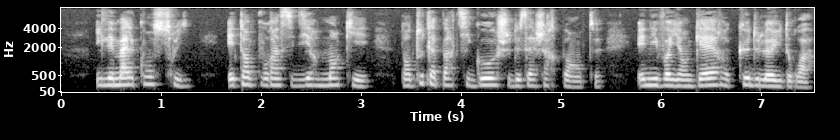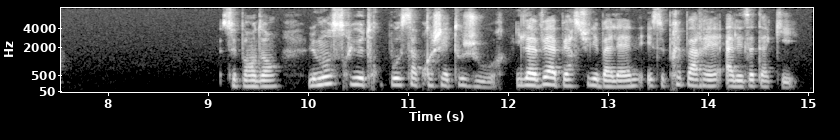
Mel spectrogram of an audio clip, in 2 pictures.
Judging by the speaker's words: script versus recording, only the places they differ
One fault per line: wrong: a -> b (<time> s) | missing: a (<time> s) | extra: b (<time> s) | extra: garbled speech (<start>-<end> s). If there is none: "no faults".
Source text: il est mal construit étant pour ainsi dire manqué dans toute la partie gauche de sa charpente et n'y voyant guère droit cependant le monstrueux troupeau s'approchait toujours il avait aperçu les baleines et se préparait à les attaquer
extra: que de l'oeil (6.8 s)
